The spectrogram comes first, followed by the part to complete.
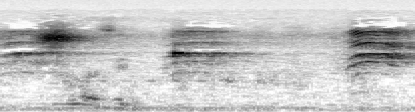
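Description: Several short, high-pitched animal calls in quick succession, with a longer call that rises and falls near the end.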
